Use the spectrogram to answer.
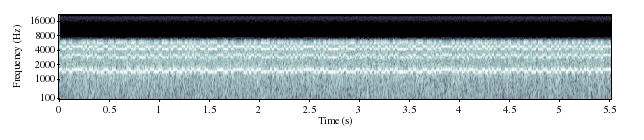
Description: Two-tone teleprinter signal, about 170 Hz shift.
